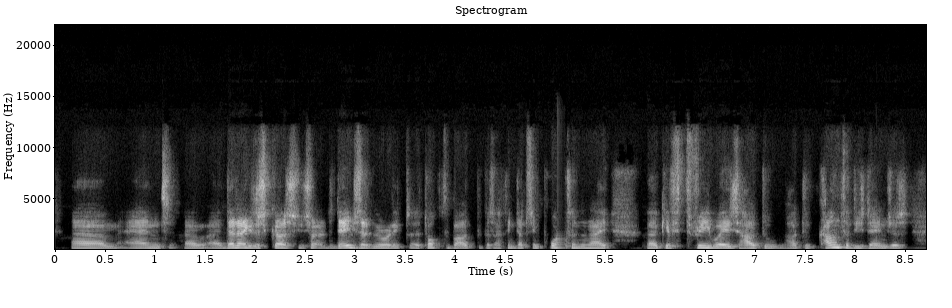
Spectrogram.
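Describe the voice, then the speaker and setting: Talking at a very fast pace with fairly even intonation, a man with a Dutch accent has a fairly high pitch. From Netherlands. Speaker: author and tech strategist. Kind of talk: interview. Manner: halting, many fillers and repeats.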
